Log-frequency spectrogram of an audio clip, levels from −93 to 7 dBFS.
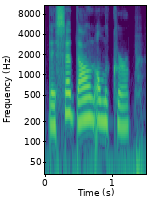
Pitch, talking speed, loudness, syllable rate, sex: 205 Hz, 235 wpm, -18 LUFS, 5.0 syllables/s, female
